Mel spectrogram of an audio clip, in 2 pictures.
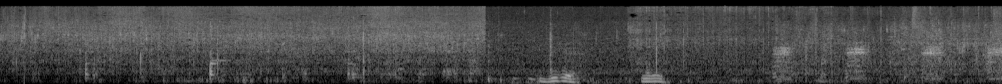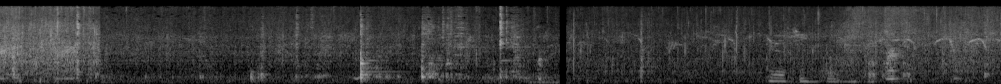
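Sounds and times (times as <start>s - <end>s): onions sizzling in hot oil: 0.0s - 20.0s
metal spatula scraping and knocking pan: 0.8s - 4.9s, 12.5s - 15.6s.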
